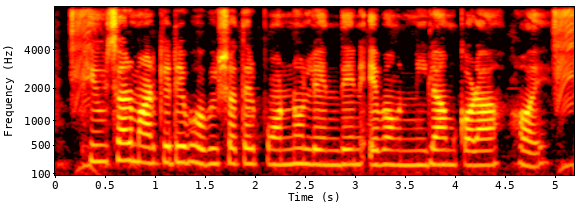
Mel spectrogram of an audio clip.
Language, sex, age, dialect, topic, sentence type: Bengali, female, 25-30, Standard Colloquial, banking, statement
